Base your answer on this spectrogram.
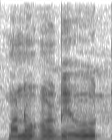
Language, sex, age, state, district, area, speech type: Assamese, male, 45-60, Assam, Tinsukia, rural, spontaneous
